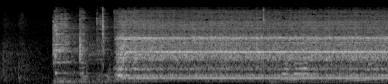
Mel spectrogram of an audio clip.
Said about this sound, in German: Der wird frisch gemahlen, der Kaffee. Duftet fantastisch.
